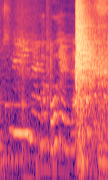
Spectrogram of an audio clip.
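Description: A sudden loud rush of noise about one and a half seconds in, lasting about half a second, over faint voices.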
